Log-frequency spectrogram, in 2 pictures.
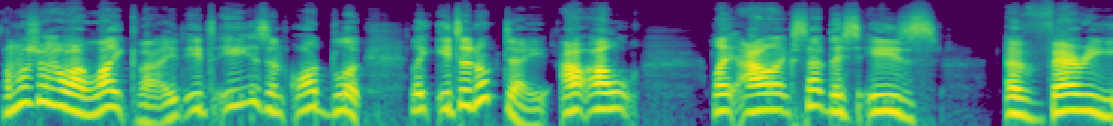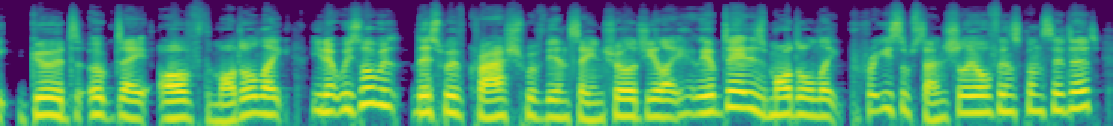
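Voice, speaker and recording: A man's voice: high voice, animated, brisk, fairly bright tone, dry recording, clean studio sound. A young man giving casual, off-the-cuff reaction commentary on a video game trailer, rambling and thinking aloud as he goes.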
